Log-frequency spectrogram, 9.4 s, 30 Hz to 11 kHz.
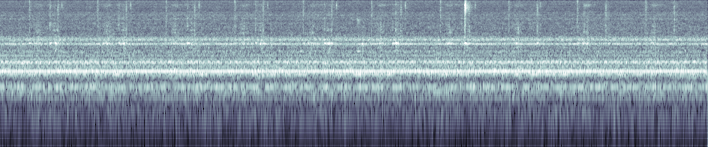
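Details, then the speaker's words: Final facing pass with Wohlhaupter UPA5 head on Thiel Duplex 158 mill, plastic lawn mower bearing housing; steady cutting hum with regular ticks about twice a second caused by the radial feed mechanism; face cleaned up nicely. Normal feed clicking. "this is the final pass (the clicking noise is caused by the radial feeding mechanism) it cleaned up the face quite nicely"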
